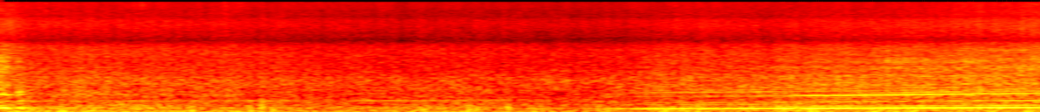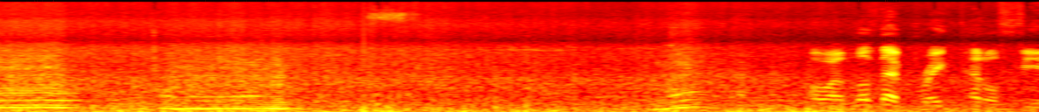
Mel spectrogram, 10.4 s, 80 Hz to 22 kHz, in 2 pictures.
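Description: A 2016 Porsche 981 Boxster Spyder engine with the Porsche Sport exhaust open, revving toward 7,500 RPM in rising tonal sweeps over heavy wind rush from a moving car, loud and continuous.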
